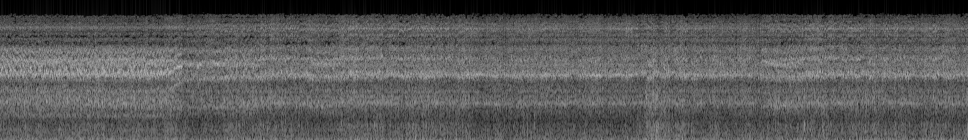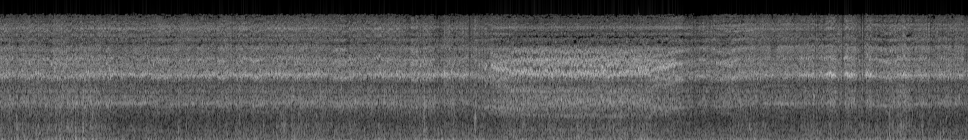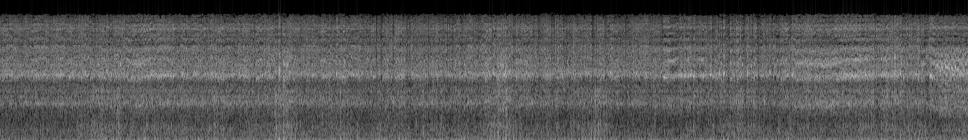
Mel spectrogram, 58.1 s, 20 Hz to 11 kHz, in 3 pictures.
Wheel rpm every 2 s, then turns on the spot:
200, 200, 210, 220, 230, 240, 240, 230, 220, 230, 230, 230, 230, 230, 220, 190, 200, 230, 230, 230, 230, 230, 230, 230, 240, 230, 230, 230, 220.
none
